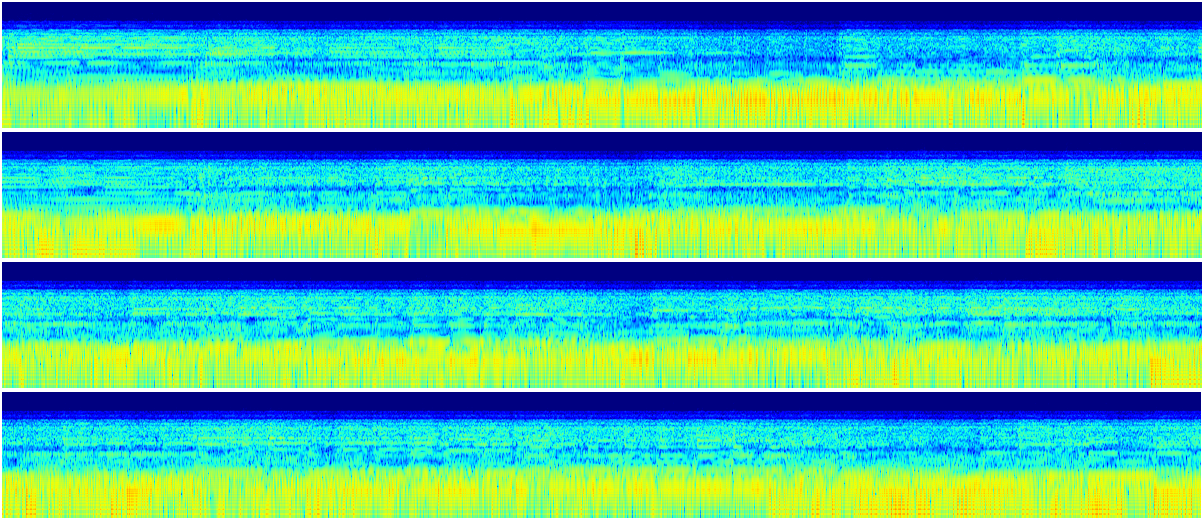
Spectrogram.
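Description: Ibanez electric guitar played through an EarthQuaker Devices Plumes overdrive in its asymmetrical silicon-diode clipping mode, with delay and reverb into a clean amp. Sustained overdriven chords and notes ring with several dips in pitch. It is a Tube Screamer-like drive with some clean signal still heard in it.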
